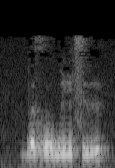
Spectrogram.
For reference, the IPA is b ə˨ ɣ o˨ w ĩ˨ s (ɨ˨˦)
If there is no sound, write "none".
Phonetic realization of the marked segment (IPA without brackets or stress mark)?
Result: ɨ˨˦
